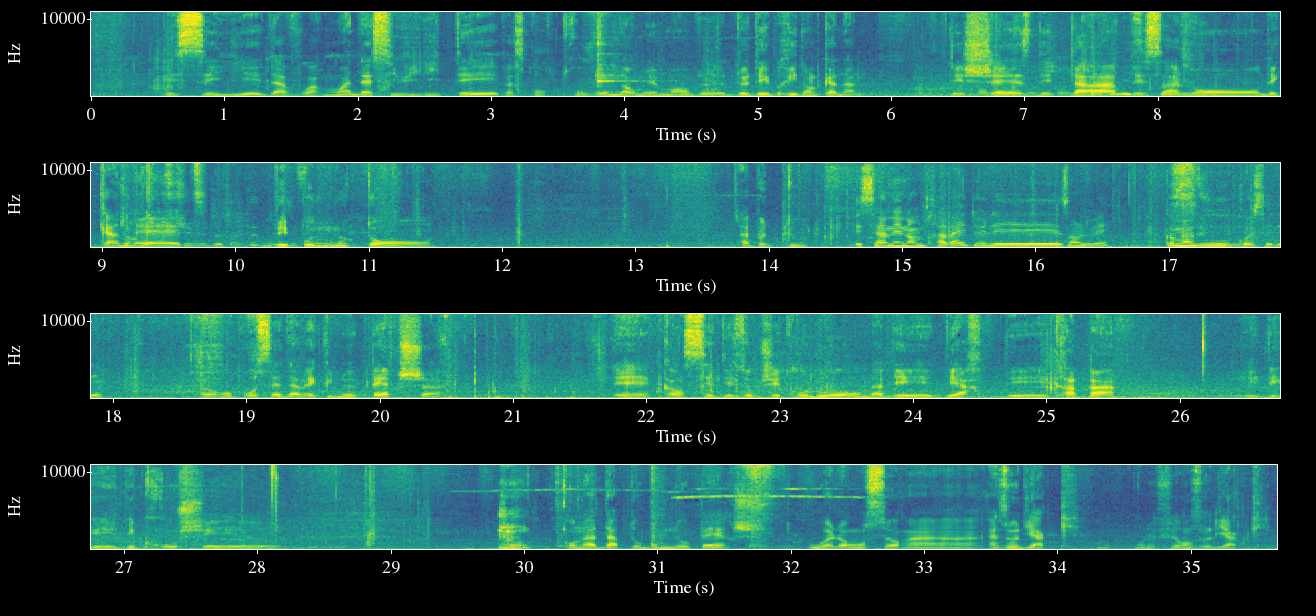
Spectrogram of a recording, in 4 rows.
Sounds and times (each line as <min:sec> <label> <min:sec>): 0:00.6 Interview 0:11.6
0:13.8 Interview 0:20.6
